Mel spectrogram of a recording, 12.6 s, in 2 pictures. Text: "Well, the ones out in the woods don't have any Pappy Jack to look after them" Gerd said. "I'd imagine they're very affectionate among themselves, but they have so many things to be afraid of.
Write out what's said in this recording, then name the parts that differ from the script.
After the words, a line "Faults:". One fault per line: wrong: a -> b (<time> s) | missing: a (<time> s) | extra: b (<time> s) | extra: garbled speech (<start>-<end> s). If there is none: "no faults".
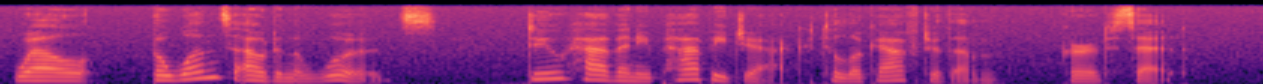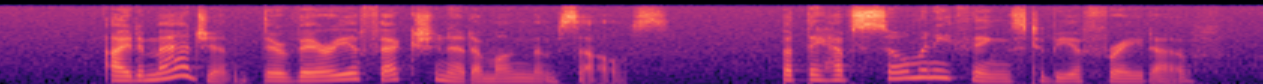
"Well, the ones out in the woods do have any Pappy Jack to look after them" Gerd said. "I'd imagine they're very affectionate among themselves, but they have so many things to be afraid of.
Faults:
wrong: don't -> do (2.6 s)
